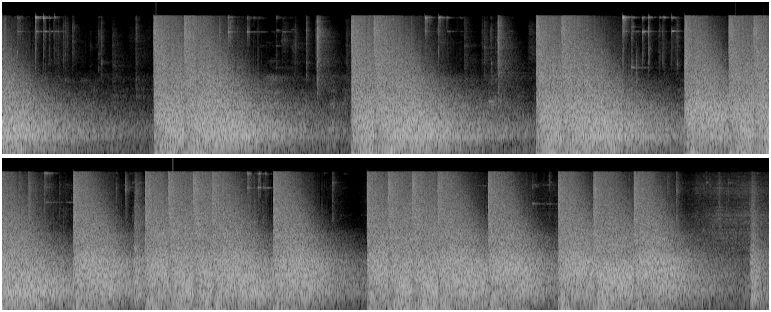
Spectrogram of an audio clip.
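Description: AR-style rifle shots at an indoor range, over a dozen in all. The first few come singly, about three seconds apart, then a quicker string from about halfway through at roughly one shot a second or faster. Each loud crack is followed by a long echoing decay off the range walls.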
